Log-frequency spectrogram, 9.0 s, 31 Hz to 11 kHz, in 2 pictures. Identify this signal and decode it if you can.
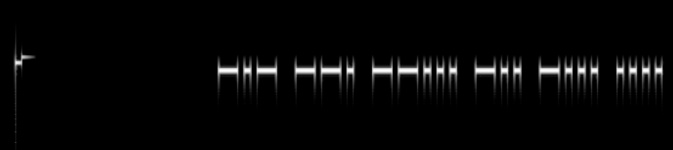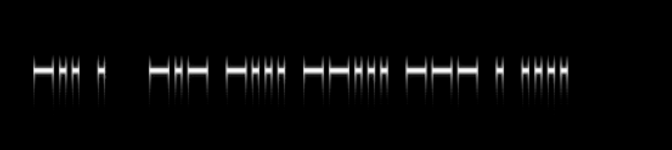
Morse code, heard as a keyed tone, about 28 wpm, 700 Hz. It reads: KG7DBH DE KB7OEH
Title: USA Callsign DE Callsign - 6 Characters - 28wpm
